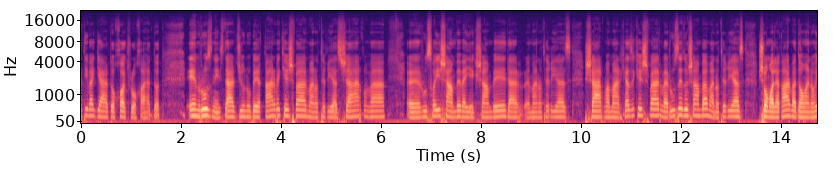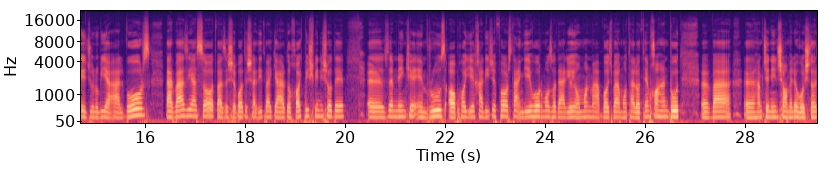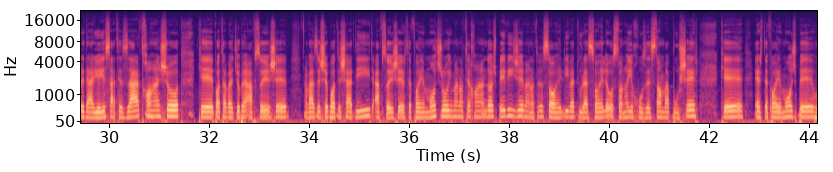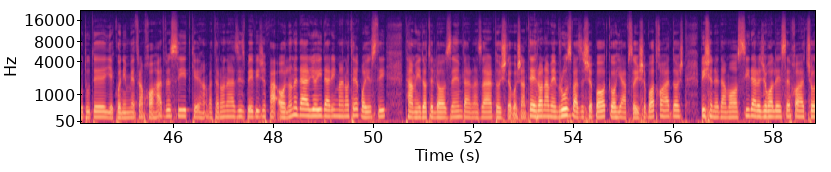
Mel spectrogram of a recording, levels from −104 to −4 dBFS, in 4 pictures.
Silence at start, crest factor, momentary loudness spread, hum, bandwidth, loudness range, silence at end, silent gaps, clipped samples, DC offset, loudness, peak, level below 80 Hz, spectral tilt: 0 s; 18 dB; 8 LU; none; 18.5 kHz; 5 LU; 0 s; none; under 0.1%; under 0.1%; -22 LUFS; -4 dBFS; -42 dBFS; -4.5 dB/octave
